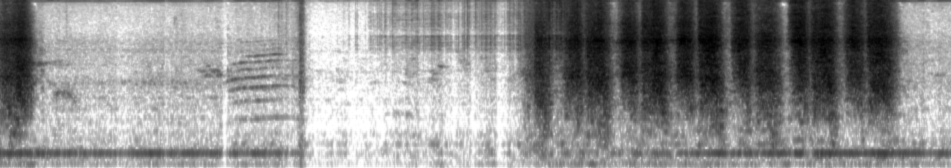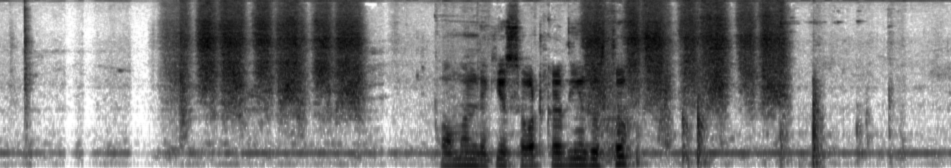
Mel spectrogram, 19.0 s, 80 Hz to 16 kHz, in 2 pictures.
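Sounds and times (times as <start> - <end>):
rapid back-and-forth scraping: 4.8 - 9.0, 11.1 - 13.4, 14.0 - 18.4.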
